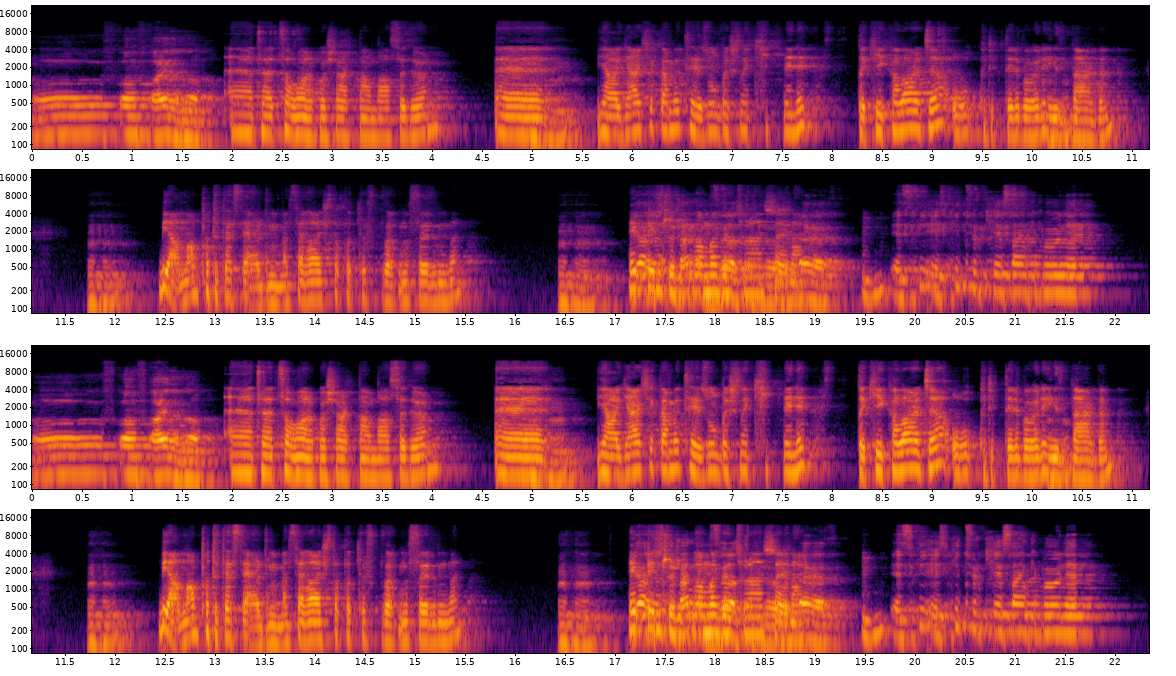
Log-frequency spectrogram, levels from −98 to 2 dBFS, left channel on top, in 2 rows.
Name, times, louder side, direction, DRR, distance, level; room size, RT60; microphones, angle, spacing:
voice 1, 0.0-1.7 5.0-5.3 10.3-10.4 11.7-12.0 16.4-16.8 17.1-19.1 19.8-21.6, right 3 dB, 40° right, 1 dB, 7.9 m, -23 dB
voice 2, 2.0-4.1 4.6-5.2 5.7-7.8 8.3-10.8 12.4-15.5 17.1-18.9 19.5-19.7, right 3 dB, 75° right, 5 dB, 1.1 m, -22 dB
30.0 x 22.0 x 4.2 m, 0.66 s
head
